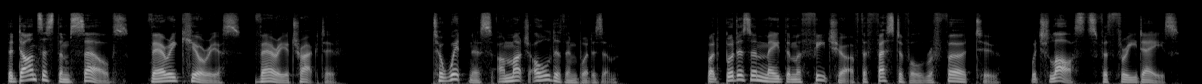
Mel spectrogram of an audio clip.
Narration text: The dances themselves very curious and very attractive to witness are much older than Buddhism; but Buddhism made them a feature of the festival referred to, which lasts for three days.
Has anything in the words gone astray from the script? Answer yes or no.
yes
